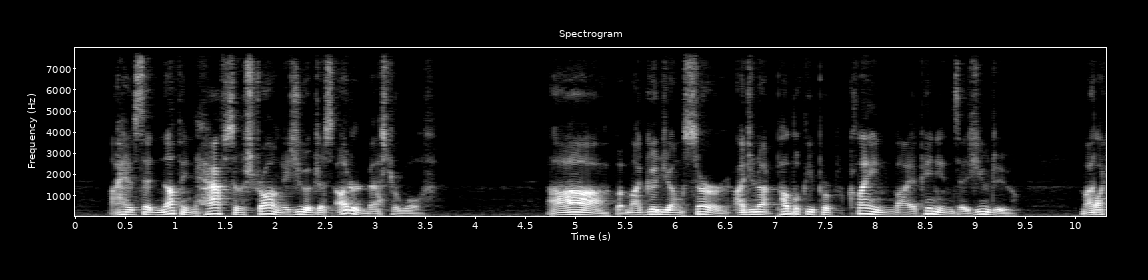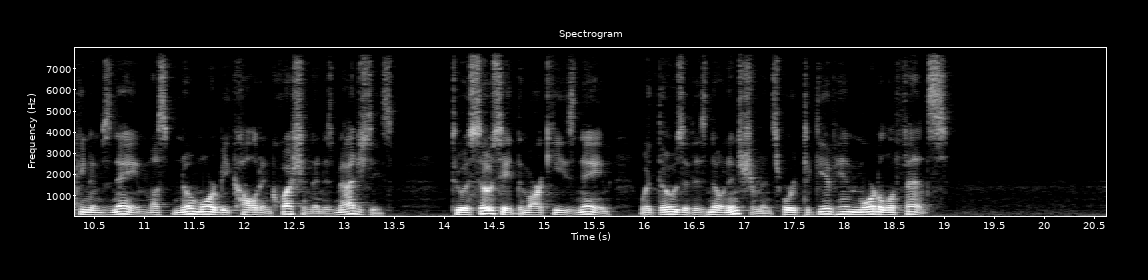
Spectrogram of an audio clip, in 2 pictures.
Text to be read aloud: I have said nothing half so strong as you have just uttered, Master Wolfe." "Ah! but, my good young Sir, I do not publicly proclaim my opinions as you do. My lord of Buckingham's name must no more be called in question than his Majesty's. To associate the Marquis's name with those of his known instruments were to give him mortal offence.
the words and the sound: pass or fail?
fail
